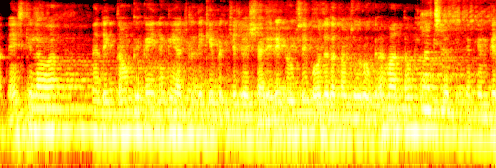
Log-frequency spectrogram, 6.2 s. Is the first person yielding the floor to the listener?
No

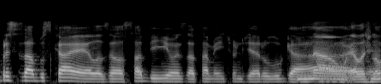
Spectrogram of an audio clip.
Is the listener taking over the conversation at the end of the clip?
Yes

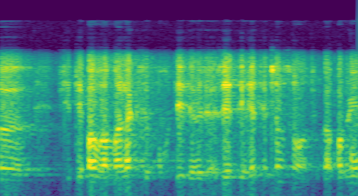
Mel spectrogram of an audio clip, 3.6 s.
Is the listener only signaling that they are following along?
No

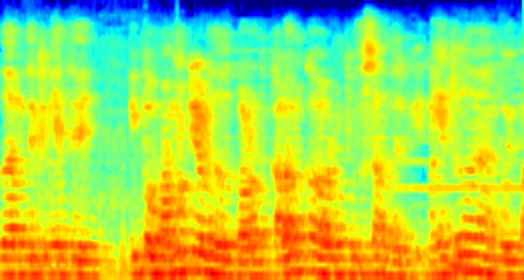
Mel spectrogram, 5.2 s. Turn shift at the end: No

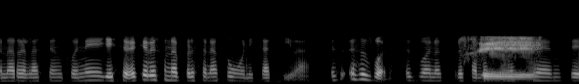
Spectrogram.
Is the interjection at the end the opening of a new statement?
No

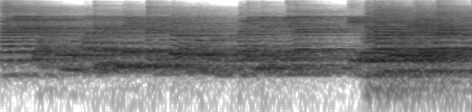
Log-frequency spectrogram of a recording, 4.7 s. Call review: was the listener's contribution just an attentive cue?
Yes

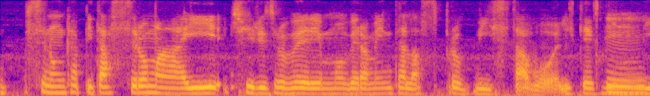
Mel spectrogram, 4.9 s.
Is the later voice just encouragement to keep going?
No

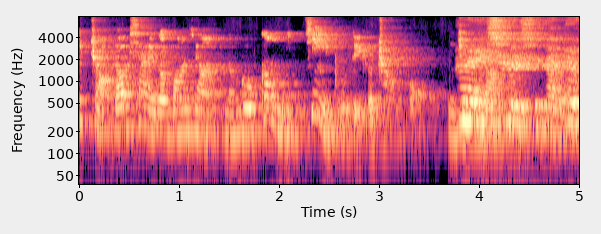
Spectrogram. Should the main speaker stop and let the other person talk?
Yes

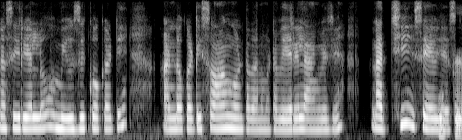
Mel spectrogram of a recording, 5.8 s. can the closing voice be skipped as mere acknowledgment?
No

